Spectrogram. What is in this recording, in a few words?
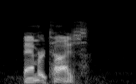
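"amortize", US English; pronunciations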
